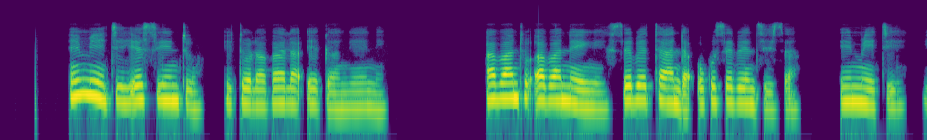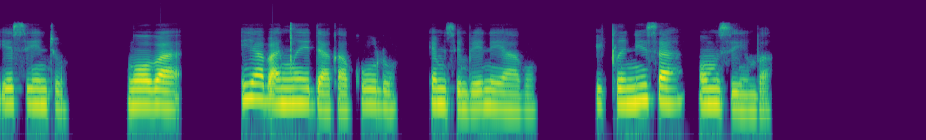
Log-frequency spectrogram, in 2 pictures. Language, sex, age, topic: North Ndebele, female, 18-24, health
